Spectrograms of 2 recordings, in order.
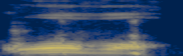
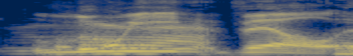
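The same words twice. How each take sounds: First: The syllables are swallowed, thick in the throat. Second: Every syllable is pronounced fully and clearly. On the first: The speaker calls it right. "You got something stuck in your throat" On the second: The speaker calls it wrong. "It's not Louisville"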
